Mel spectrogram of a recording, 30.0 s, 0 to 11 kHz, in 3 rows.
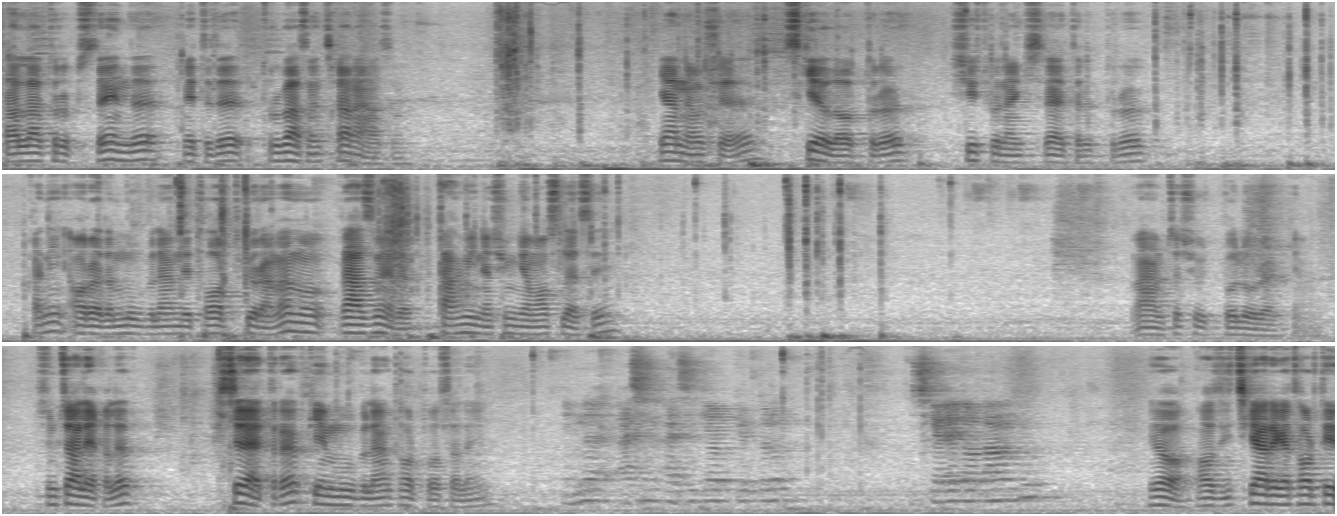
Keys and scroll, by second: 4.1 p, 5.5 r, 9.1 f, 13.1 p, 14.3 r, 15.8 f.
